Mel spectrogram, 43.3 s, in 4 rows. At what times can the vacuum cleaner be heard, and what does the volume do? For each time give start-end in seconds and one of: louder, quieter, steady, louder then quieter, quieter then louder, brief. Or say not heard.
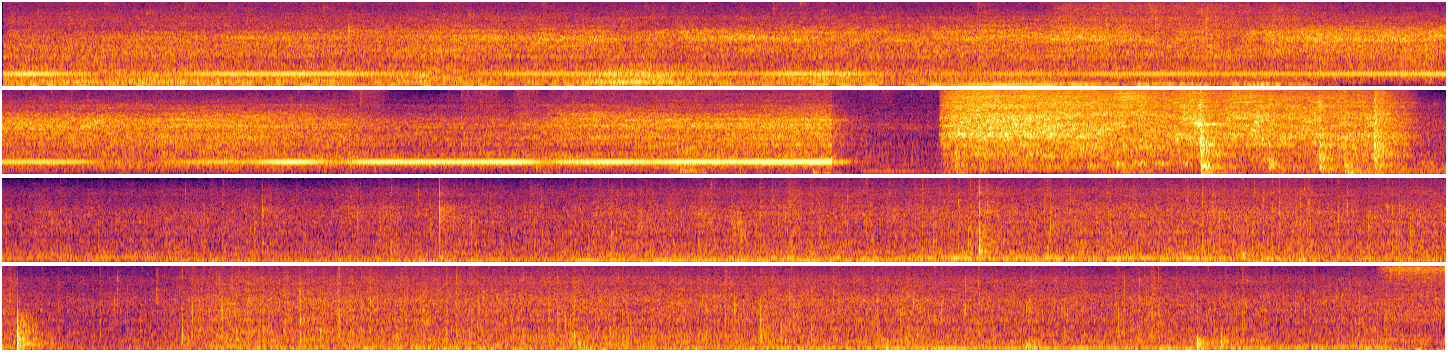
0.0-21.4 louder.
